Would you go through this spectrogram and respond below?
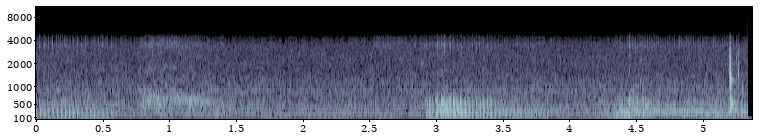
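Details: Sleeping dog snoring, giving soft, husky, low-pitched breaths that rise and fade about every second and a half, with quiet pauses between them and a brief sharp click at the very end.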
